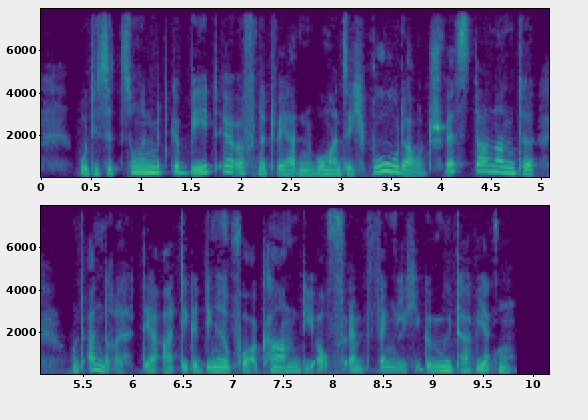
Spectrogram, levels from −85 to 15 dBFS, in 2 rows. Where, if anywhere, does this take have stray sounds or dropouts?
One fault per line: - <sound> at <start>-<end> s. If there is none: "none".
none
